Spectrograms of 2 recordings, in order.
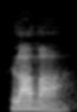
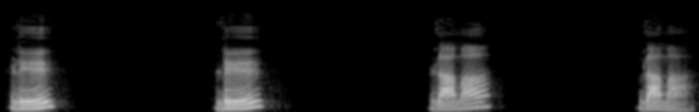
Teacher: This sound is actually somewhere between an L and an R sound. When pronouncing this sound, your tongue should strike the gum ridge behind your upper teeth in a quick, rapid motion. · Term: consonant 리을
